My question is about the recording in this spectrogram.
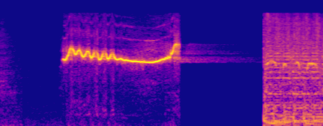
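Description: A loud finger whistle through the mouth: one high whistle about a second and a half long that warbles at first, then holds steady and rises at the end. Music with a steady beat starts shortly before the end.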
